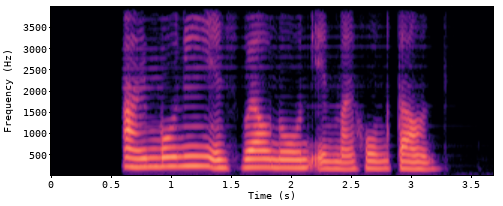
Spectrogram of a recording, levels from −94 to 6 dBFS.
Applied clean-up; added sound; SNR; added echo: neural mask model DeepFilterNet 3.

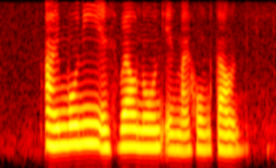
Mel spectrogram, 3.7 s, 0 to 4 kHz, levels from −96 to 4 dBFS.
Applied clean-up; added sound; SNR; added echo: none; none; none; none.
